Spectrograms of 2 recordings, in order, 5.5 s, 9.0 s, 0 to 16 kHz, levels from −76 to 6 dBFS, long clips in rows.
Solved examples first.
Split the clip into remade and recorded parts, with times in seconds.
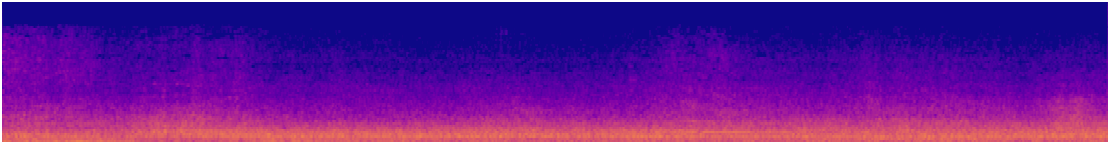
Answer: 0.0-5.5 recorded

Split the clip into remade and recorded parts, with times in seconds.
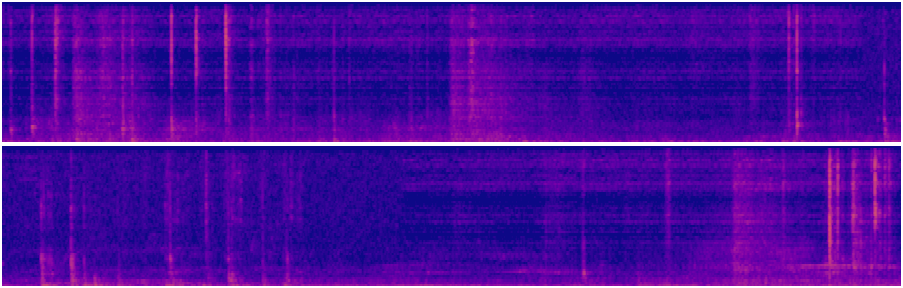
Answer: 0.0-4.3 remade; 4.3-6.5 recorded; 6.5-9.0 remade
